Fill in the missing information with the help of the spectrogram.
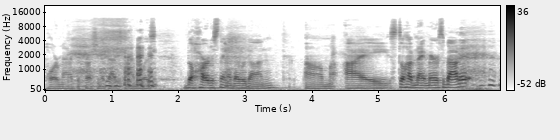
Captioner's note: laugh; laugh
